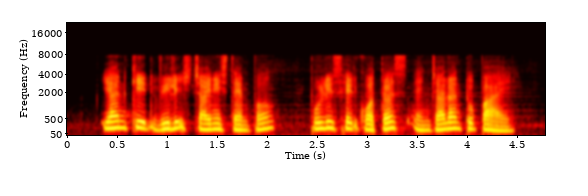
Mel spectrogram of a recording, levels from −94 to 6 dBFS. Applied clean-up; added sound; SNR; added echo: neural separator model SepFormer DNS4.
